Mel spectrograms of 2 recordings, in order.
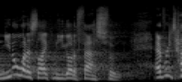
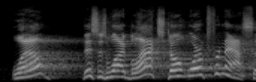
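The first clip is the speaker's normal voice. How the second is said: loud, pitched-up, announcing delivery; 5 semitones higher, 6 dB louder than usual. Telling a story about a man in a crowded restaurant; retelling a loud remark. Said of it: "in a loud voice".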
